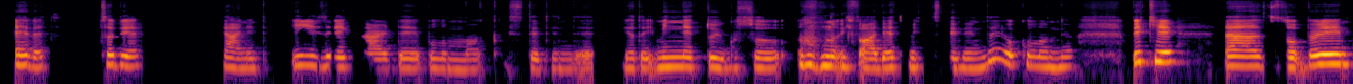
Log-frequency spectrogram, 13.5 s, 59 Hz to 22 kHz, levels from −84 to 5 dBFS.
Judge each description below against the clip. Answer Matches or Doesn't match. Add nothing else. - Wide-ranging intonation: Doesn't match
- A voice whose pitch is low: Doesn't match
